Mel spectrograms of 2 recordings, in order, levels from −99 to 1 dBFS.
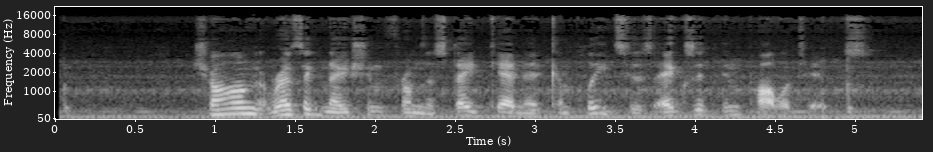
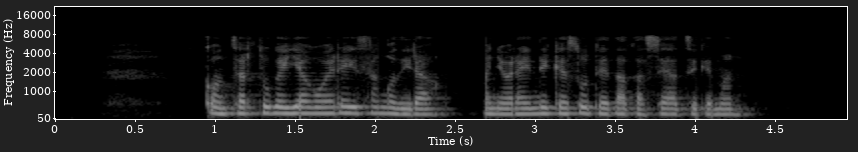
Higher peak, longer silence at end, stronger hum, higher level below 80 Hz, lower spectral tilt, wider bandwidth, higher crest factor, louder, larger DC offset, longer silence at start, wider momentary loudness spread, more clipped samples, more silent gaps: first, -2 dBFS vs -34 dBFS; second, 0 s vs 0.65 s; neither; first, -42 dBFS vs -86 dBFS; about the same, -7 dB/octave vs -6 dB/octave; first, 16 kHz vs 7.6 kHz; first, 22 dB vs 16 dB; first, -23 LUFS vs -49 LUFS; neither; second, 0.05 s vs 0.95 s; first, 22 LU vs 9 LU; neither; neither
